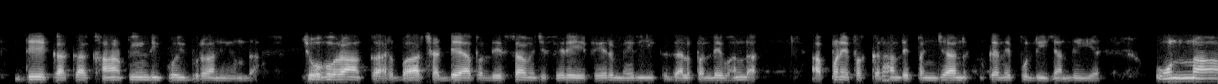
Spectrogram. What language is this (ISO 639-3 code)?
pan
